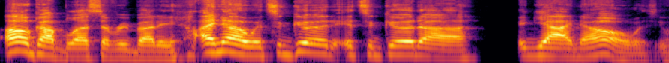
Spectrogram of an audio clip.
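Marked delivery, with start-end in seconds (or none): none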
